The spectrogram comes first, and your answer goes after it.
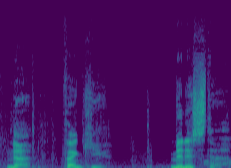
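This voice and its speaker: An actor playing a polite, resolute young nobleman diplomat in a video game, speaking in a formal, measured way. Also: mid-range voice, lively intonation, a bit bright, a little hiss or hum. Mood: courteous, composed. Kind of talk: video game cutscene acting.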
